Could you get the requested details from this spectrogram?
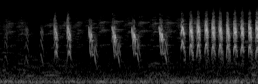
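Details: Scaly-breasted munia (emprit peking) singing a tutor song filled with sparrow, red siskin and canary phrases. Spaced, downslurred chirps give way to a fast, even series of bright high ticking notes.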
